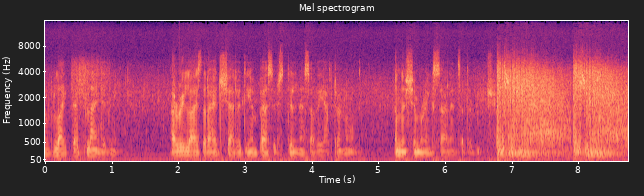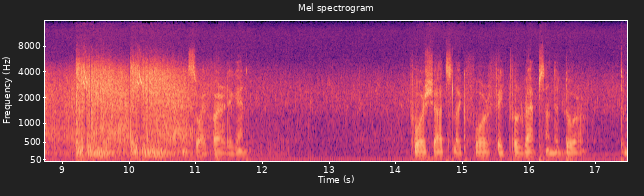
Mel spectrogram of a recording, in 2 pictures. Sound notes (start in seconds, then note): 6.7 gun shots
